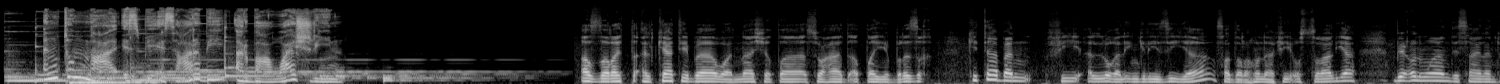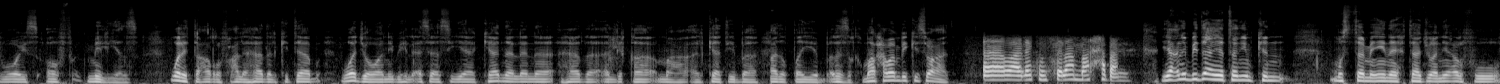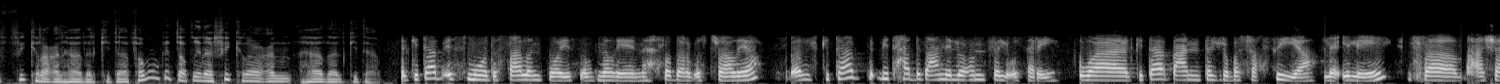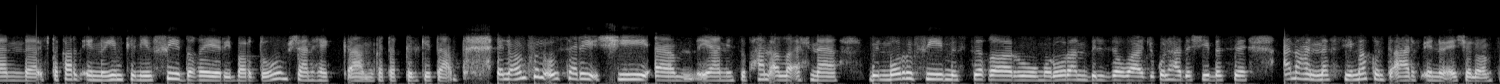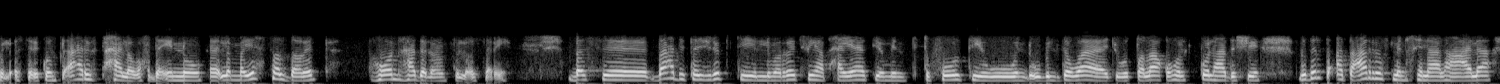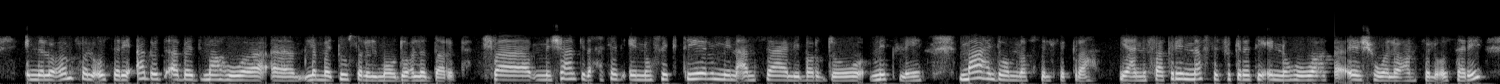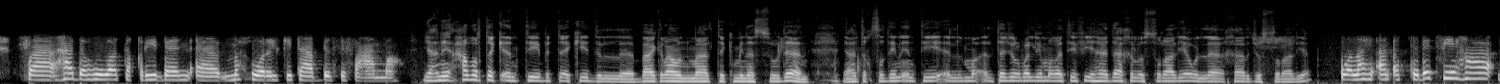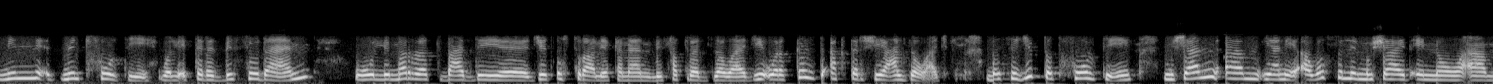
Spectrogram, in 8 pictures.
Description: In an interview with SBS Arabic24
